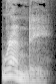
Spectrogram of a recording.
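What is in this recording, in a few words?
"randy", British English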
